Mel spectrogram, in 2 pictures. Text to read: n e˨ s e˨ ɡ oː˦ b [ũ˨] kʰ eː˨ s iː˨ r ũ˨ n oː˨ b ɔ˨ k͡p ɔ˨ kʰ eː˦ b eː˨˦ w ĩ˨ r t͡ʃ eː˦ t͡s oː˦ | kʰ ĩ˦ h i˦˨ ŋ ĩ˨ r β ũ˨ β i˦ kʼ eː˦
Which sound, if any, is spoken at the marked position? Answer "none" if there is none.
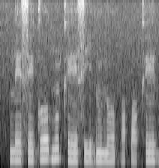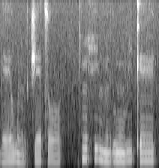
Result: ũ˦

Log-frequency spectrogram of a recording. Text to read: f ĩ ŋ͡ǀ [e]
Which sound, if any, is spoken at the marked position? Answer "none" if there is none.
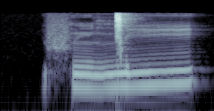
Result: i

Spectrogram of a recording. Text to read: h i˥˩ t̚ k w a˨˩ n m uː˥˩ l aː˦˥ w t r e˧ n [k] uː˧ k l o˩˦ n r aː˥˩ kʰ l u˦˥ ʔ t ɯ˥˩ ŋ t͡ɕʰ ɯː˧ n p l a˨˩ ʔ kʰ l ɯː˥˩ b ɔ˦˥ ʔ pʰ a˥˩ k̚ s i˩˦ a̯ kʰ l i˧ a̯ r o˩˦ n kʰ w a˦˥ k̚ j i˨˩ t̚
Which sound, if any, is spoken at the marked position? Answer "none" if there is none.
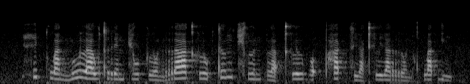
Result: t͡ɕ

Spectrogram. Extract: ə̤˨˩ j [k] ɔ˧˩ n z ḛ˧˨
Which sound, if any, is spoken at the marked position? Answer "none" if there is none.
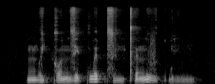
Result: k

